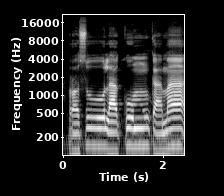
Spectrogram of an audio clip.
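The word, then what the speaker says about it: رسولكم: Nah, jadi ini dibaca pendek saja. Rasulakum kama. Nah, pendek seperti itu. Jangan ditahan seperti ini. Rasulakum. Nah, jangan ditahan seperti itu. Salah.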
